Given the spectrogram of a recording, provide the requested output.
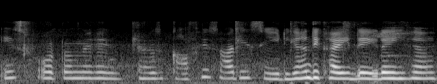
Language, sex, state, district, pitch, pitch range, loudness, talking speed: Hindi, female, Punjab, Kapurthala, 280 Hz, 270-290 Hz, -16 LUFS, 135 wpm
